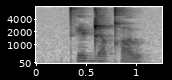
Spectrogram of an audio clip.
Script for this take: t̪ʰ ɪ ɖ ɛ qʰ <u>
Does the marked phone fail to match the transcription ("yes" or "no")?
yes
